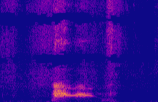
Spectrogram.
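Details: Boston Terrier barking at a stranger close to home: one sharp, loud bark followed by a short, softer huff, then silence.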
